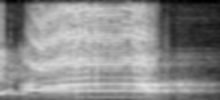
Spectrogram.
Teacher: आ तो जीभ के पिछले हिस्से से आवाज निकल रही है। आवाज तो मुंह से निकल रही है लेकिन जोर जो पड़ रहा है जीभ पर वो पिछले हिस्से पर दबाव पड़ रहा, तो इसलिए पक्ष स्वर।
